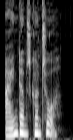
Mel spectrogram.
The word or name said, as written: ejendomskontor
